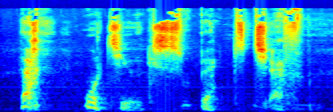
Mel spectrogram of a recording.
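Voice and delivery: soft, breathy, half-whispered snooty voice. Demonstrating how a stuck-up character talks, stuck-up character voice. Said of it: "So he talks like this".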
